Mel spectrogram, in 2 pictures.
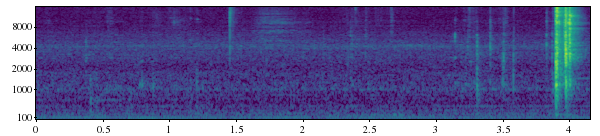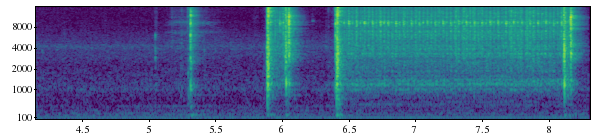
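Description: Several small sharp clicks, then a Fujica ZXM 500 Sound Single-8 movie camera's drive motor runs with a steady whir for about a second and a half near the end. The shutter button has just been pressed to test whether the camera advances a Single-8 test cartridge.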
